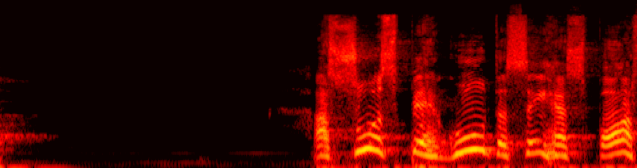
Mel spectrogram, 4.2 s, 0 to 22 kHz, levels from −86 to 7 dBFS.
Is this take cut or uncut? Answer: uncut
